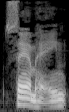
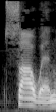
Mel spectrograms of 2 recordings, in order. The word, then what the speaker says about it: Samhain: If you see that spelled, it looks like Samhain, but it's pronounced Samhain, which is the ancient pagan ceremony upon which Halloween is based.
